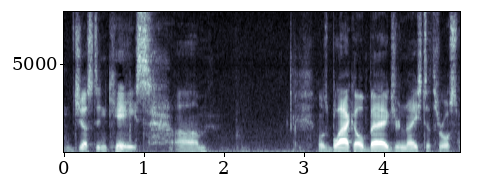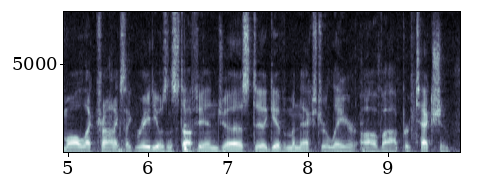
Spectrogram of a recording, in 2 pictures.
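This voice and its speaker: A middle-aged American man explaining things casually to camera in a halting, folksy way. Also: low voice, flat delivery, a bit bright, a little hiss or hum. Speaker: prepper video host. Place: indoor workshop or garage.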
